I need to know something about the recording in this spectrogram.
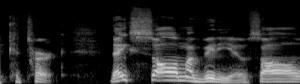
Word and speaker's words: Katerk: Uh, last video I actually mentioned that Katurk, I actually said their name wrong in the last video. If you if you see it, uh, I said, it's actually Katurk.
